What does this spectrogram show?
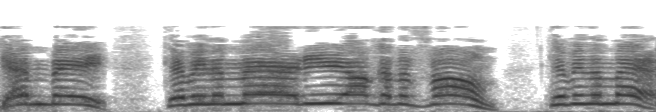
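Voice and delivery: very high-pitched, shrill, screaming bad-villain voice. Retelling waiting outside an office while he screamed on the phone: imitating Trump screaming. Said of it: "he was screaming so loudly".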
